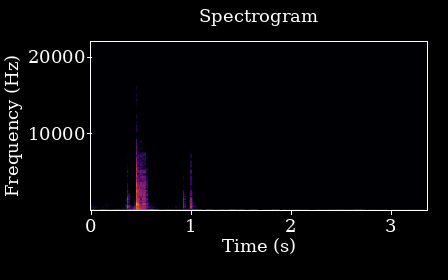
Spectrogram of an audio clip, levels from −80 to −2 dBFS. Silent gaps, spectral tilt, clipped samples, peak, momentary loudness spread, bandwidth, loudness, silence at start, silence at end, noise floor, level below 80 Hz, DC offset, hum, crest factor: none; -4.5 dB/octave; under 0.1%; -6 dBFS; 22 LU; 9.8 kHz; -31 LUFS; 0 s; 1.75 s; -66 dBFS; -46 dBFS; under 0.1%; none; 32 dB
